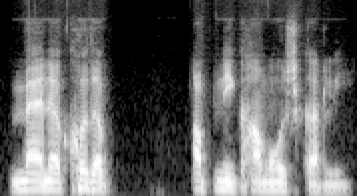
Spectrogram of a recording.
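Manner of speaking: usual speaking voice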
